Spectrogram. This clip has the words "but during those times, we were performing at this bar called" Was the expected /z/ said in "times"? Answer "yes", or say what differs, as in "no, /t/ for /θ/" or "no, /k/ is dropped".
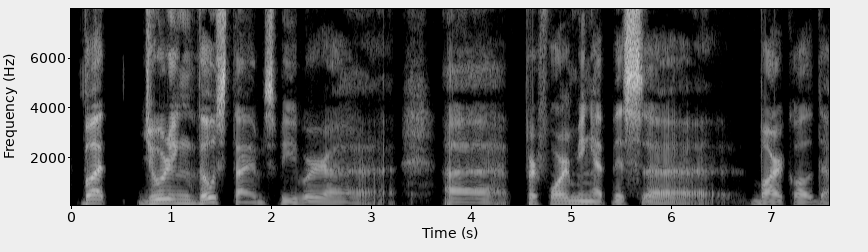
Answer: no, /s/ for /z/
